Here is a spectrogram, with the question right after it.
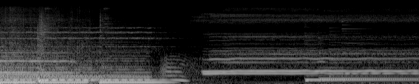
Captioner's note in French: gémissement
